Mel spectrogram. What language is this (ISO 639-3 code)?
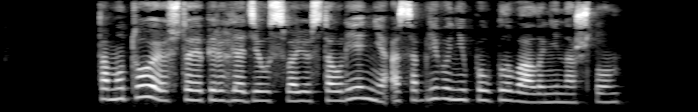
bel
